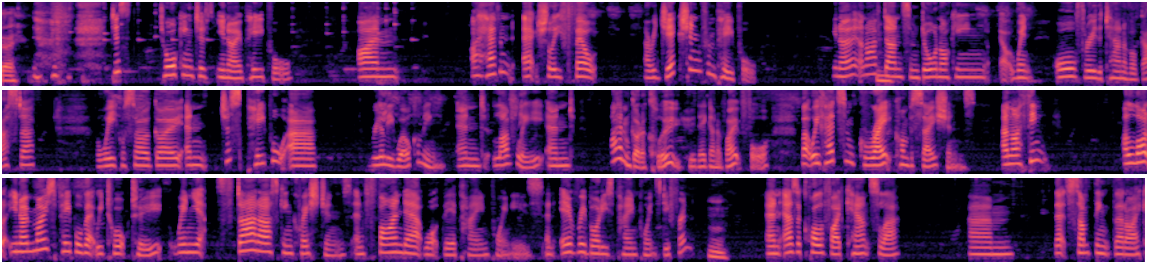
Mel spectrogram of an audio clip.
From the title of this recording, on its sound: Live from Railway Memorial Park Bunbury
